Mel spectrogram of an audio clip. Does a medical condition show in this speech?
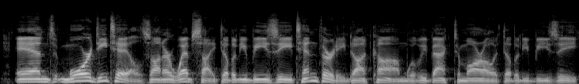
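No.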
